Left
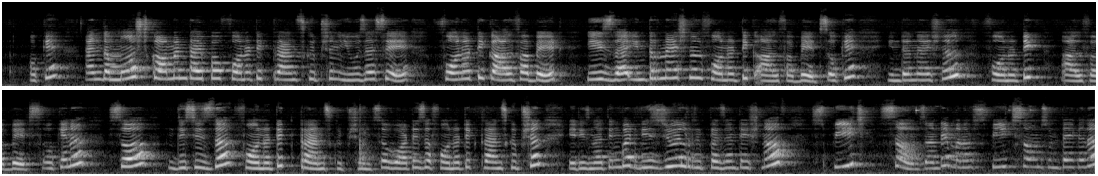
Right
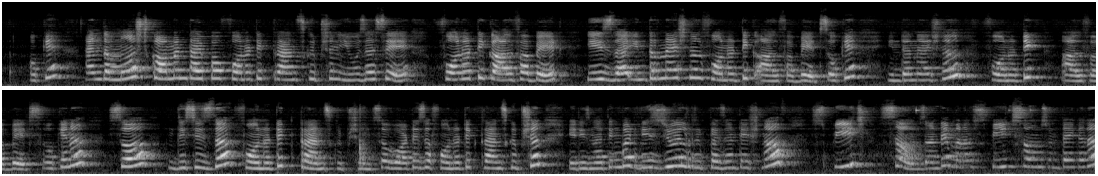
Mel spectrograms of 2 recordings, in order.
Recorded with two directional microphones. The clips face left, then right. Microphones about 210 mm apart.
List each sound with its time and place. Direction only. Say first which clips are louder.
0.3 s a woman's voice: left 3 dB; 55° left (ahead or behind)
12.1 s a woman's voice: left 3 dB; 55° left (ahead or behind)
